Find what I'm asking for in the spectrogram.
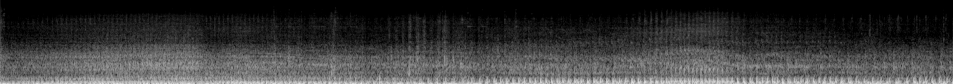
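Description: Old Royal Enfield Himalayan 411 motorcycle engine running steadily and loudly up close, a continuous thumping mid-range drone with mechanical clatter throughout and no talk.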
